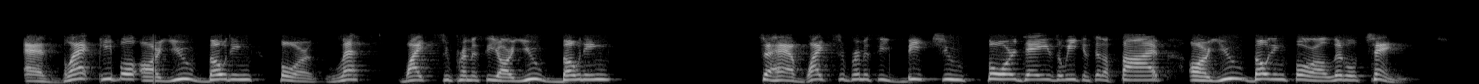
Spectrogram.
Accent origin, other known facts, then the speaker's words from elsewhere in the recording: Louisiana, United States; as black people from the South, I was born and raised in Louisiana.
